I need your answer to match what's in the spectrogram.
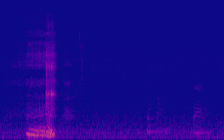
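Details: Snoring from a person who fell asleep while watching a movie: one loud, rough snorting breath, then two faint, softer snoring breaths in a quiet room.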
